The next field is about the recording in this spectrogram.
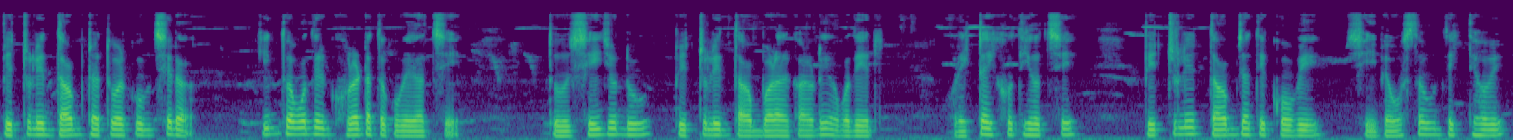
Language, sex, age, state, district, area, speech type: Bengali, male, 18-30, West Bengal, Hooghly, urban, spontaneous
